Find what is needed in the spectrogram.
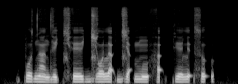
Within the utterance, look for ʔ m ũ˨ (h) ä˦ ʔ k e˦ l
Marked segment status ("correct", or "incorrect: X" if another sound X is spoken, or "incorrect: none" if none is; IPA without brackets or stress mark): correct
